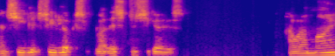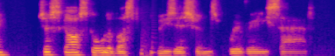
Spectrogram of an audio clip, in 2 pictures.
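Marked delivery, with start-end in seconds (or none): 2.9-6.5 flat, lifeless, miserable, dead-inside voice. Retelling the same interview one year later, imitating someone dead inside. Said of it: "someone who looks like they're already dead inside".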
